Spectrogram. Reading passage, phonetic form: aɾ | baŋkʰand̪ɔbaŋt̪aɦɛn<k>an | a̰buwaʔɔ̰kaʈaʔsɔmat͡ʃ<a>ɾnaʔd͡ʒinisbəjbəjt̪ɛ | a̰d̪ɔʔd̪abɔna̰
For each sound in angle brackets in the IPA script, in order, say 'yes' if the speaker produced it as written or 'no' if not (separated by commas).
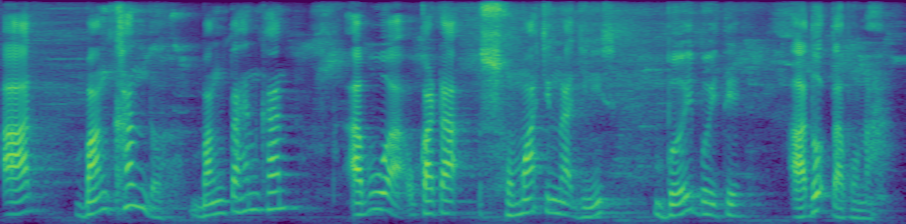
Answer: no, no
